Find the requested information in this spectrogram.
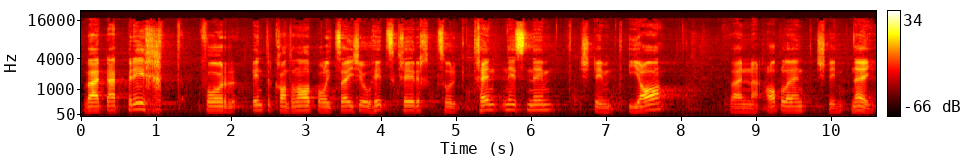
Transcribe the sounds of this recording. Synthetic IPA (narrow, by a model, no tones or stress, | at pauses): ʋæːɾd̥æːpɾɪχt | fɔɾɪnt̪əɾkʰɑnt̪onɑːləpɔlit͡sɛɪʃyəwɦɪt͡skχɪɾχt͡sʊɾkʰɛntnɪsnɪmt | ʃtɪmtjɑː | ʋæːɾnə̰ʔɑblɛːntʃtɪmtnɛɪ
